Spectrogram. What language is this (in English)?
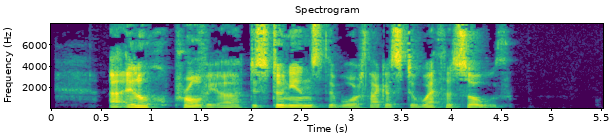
Cornish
